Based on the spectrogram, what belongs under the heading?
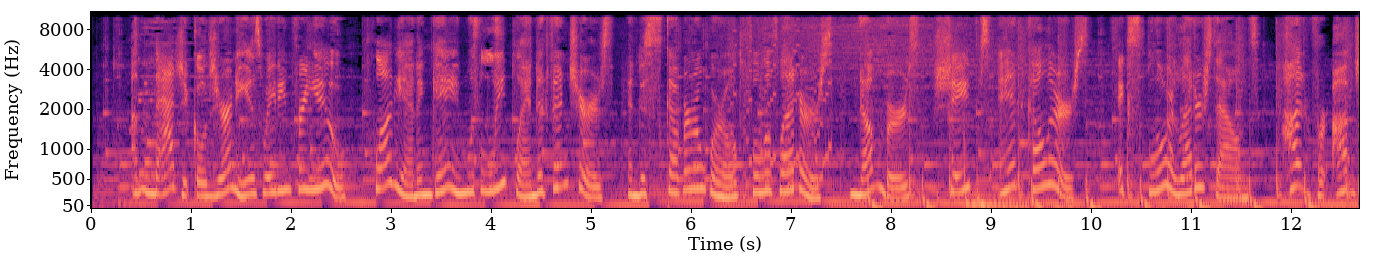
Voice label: English Voice Over Sample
